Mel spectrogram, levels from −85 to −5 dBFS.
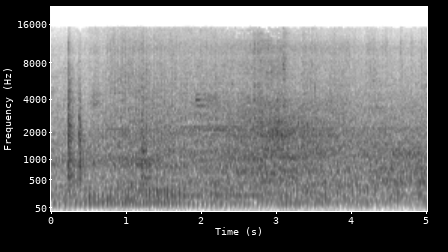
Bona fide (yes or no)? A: yes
